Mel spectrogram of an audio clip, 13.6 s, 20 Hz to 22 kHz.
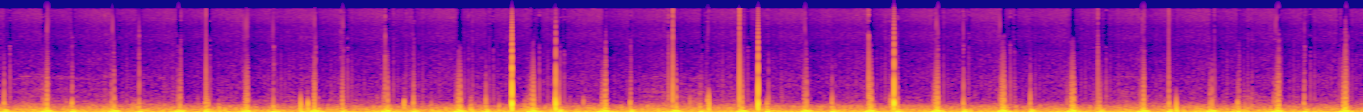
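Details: Male normal heart sounds through a stethoscope: steady, deep thumps, roughly 80 beats a minute, over a low hum; a regular heartbeat.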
